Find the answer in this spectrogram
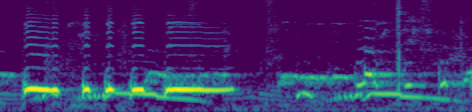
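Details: Zebra dove of the Bangkok type, played as a lure: a run of four or five clipped, loud coos followed by a drawn-out note, while fainter doves keep up rolling, wavering coos behind.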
